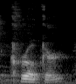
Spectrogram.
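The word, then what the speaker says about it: Krakau: Former Iowa State Cyclone, Merv Croker, and that's how you pronounce that name, is Croker.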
